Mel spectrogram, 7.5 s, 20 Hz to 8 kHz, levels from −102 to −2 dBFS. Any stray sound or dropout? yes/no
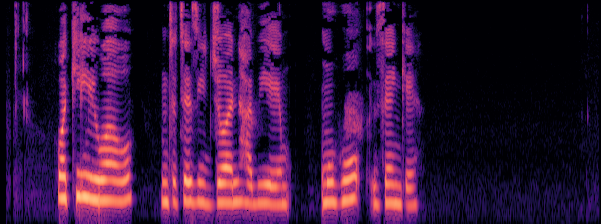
no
